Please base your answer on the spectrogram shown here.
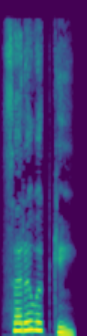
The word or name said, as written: ಸರವಕ್ಕಿ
